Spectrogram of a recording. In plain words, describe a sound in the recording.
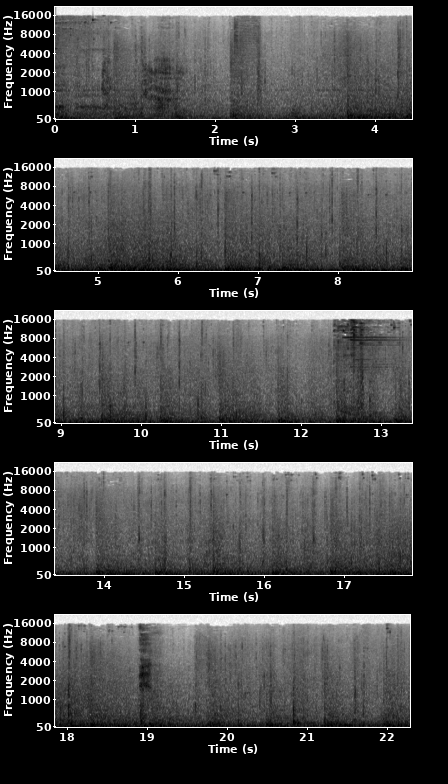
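Footsteps thud on stone.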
